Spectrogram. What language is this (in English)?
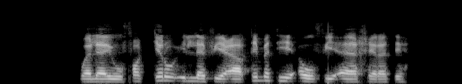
Arabic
